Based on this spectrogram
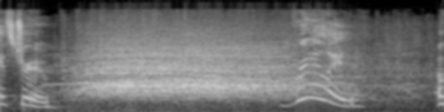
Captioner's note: audience cheers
